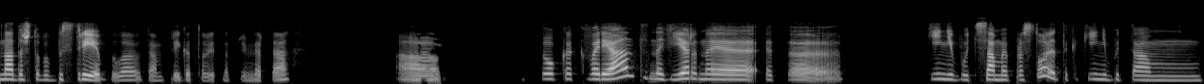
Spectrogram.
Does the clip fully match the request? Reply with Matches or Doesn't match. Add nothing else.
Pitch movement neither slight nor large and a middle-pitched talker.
Doesn't match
